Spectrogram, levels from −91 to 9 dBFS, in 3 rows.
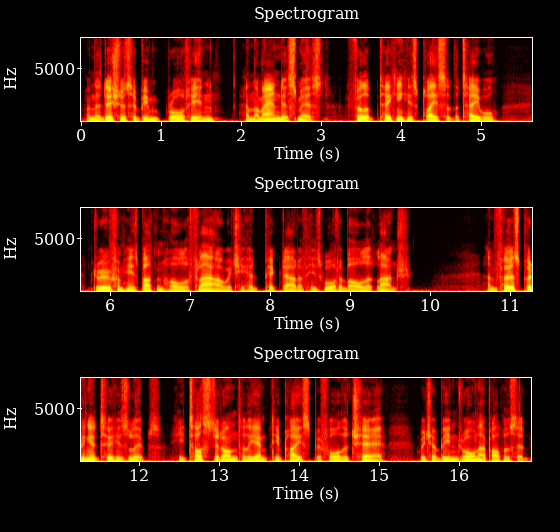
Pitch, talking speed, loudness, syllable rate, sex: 95 Hz, 215 wpm, -20 LUFS, 5.7 syllables/s, male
